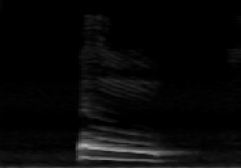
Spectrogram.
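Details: King quail calling once: a clear, drawn-out whistle falling steadily in pitch over about half a second, over a quiet low background hum.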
